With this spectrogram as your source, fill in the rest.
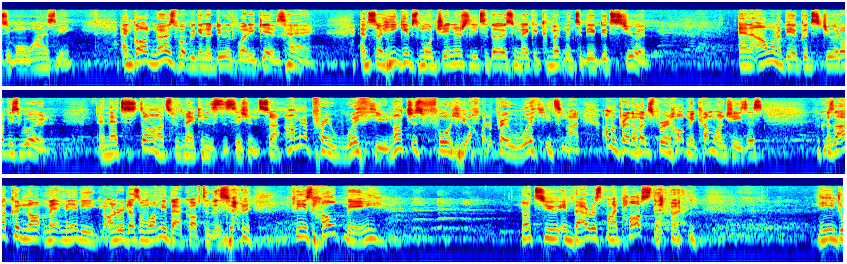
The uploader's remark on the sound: Recorded live on Sunday the 1st May 2022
